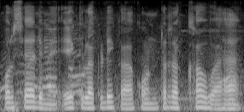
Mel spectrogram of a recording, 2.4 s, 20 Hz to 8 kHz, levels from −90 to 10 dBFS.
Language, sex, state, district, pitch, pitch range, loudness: Hindi, male, Uttar Pradesh, Saharanpur, 140 Hz, 125-145 Hz, -17 LUFS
